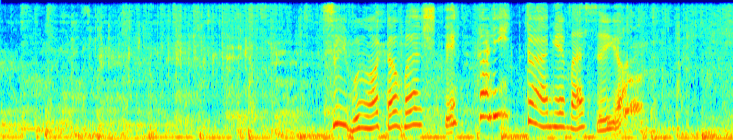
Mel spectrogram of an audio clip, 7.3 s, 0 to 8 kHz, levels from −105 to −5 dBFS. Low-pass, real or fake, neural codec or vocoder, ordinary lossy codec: 7.2 kHz; fake; codec, 16 kHz, 4 kbps, FunCodec, trained on Chinese and English, 50 frames a second; none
